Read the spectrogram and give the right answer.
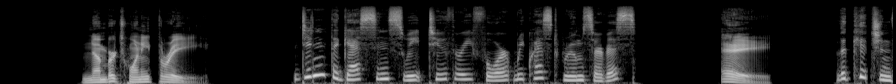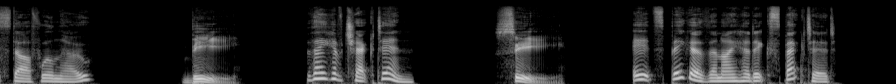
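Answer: A: The kitchen staff will know.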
